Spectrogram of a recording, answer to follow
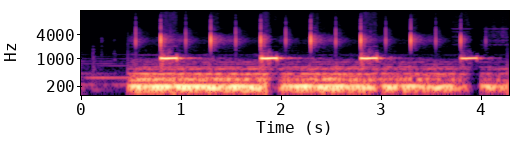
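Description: Quiz countdown timer sound effect starting about half a second in: quick ticks about four a second and a short beep about once a second over a low electronic drone.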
